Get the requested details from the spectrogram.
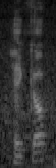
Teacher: h, which is a voiceless glottal fricative sound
